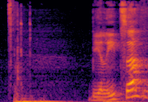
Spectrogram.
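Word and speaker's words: Bjelica: Bielitsa, Yeah. yeah, from Golden State. Yeah. Yeah. That was a crazy name. It's spelled Bajelica, but his last name is Bielitsa.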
